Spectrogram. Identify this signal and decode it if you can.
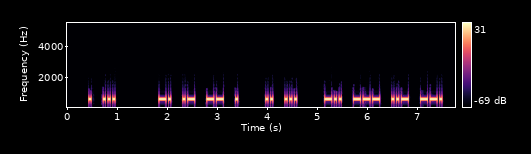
Morse code, heard as a keyed tone, about 25 wpm, spaced as for 20 wpm, 590 Hz. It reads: ES NAME IS DOUG
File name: QSO303 20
